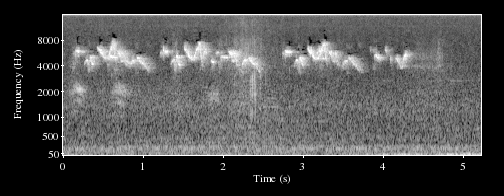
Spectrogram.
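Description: Small songbird chirping: a rapid run of short, high, sweeping notes for about four seconds, fading out near the end, over low steady background noise.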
